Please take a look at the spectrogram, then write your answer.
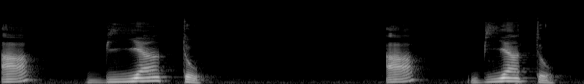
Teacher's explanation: on remarque encore une fois que la lettre t final ne se prononcent pas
